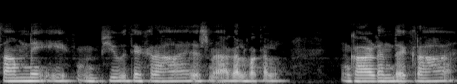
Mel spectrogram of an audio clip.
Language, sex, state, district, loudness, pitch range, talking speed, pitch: Hindi, male, Uttar Pradesh, Lalitpur, -19 LUFS, 145-160 Hz, 170 wpm, 155 Hz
